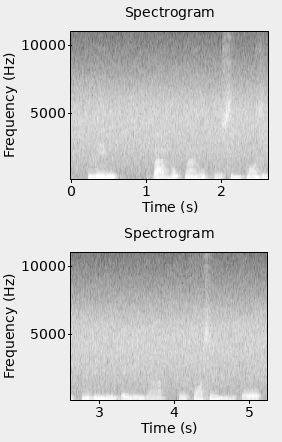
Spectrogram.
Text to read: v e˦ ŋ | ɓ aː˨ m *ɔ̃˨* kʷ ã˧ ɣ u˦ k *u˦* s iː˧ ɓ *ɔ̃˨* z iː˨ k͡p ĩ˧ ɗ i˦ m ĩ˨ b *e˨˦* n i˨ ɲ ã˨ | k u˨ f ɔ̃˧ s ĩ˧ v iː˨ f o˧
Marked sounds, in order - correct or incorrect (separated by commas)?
correct, incorrect, incorrect, correct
